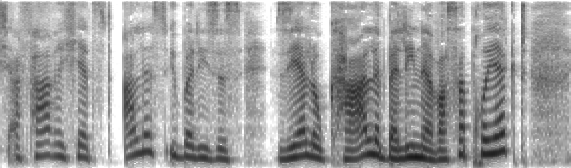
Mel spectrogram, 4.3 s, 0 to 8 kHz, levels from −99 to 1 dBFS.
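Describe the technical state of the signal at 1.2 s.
At 1.2 s the signal sits inside an automatic gain rise that runs from 0.23 to 3.54 s. The gain control judged the input too quiet and kept pushing its gain upward, by about 9 dB over that span. The change is slow, not a jump. The speech and the background noise swell together, so the whole sound seems to creep closer. The call microphone path's band limit, with nothing above 8 kHz, still applies.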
